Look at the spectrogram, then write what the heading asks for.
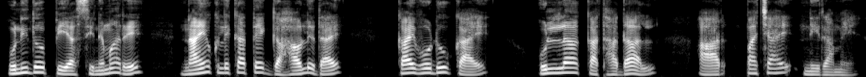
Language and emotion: Santali, neutral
